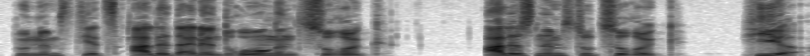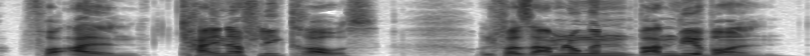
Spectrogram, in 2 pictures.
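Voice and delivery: loud, high triumphant demands; demanding shout. A narrator's reading. Pupil dictating terms to the caretaker, loud demanding shout.

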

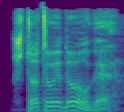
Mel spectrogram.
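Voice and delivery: plain reading voice

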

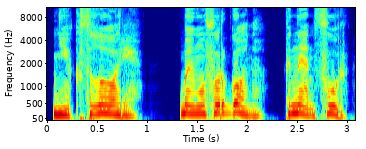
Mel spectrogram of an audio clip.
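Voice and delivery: ordinary delivery, nothing marked

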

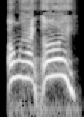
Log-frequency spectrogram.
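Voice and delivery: put-on very high child's cry for help; child's loud call. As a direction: call out shrilly as a struggling child. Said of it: "Ái đẩy không ra được kêu to". (giọng trẻ con kêu to, the thé)

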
